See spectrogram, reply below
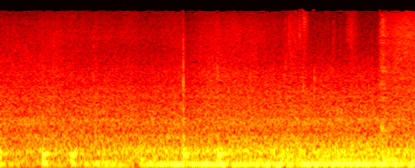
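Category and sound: vehicle, bus driving past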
